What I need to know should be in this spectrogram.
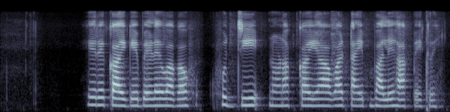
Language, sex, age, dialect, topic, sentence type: Kannada, female, 18-24, Dharwad Kannada, agriculture, question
